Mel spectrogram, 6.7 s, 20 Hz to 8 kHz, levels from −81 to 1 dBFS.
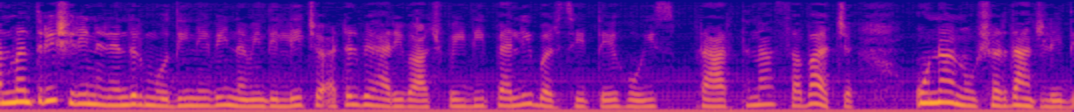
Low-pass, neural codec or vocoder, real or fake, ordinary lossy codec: none; none; real; none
